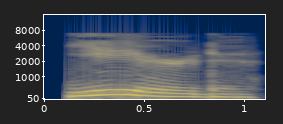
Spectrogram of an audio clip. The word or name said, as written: yird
